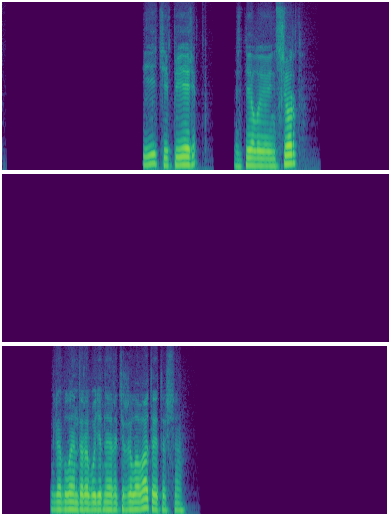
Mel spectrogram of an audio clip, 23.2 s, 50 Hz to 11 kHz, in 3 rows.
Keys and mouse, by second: 1.3 shift+click, 2.0 click, 2.5 shift+click, 3.1 click, 3.5 shift+click.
